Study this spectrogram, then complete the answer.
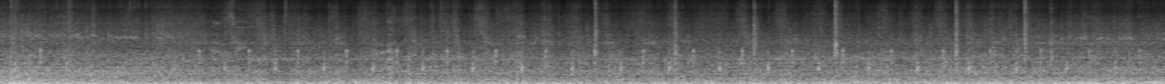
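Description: A bus cab rattles and clicks now and then.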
